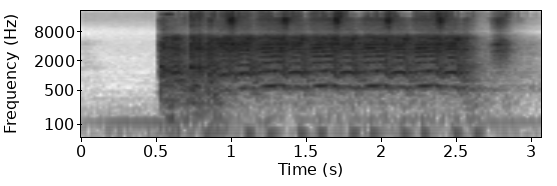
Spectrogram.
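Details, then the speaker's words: Lawn mower with hard/no start, new solenoid, clean battery cables: with solenoid wire pulled and jumped, quick even starter whirr for about two seconds then engine catches; fast healthy cranking, unlike slow cranking or clicking with the key. "But when I pull the the wire off and jump it, it uh turns over really fast."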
